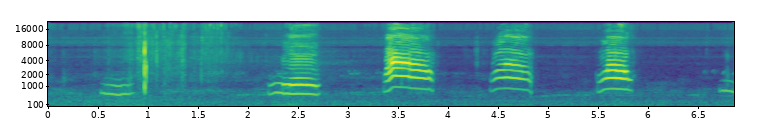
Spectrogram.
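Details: Kitten asking for help, meowing loudly and insistently: six harmonic-rich meows at roughly one per second, with a sharp tap near the start.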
